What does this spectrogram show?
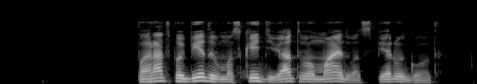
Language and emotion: Russian, neutral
